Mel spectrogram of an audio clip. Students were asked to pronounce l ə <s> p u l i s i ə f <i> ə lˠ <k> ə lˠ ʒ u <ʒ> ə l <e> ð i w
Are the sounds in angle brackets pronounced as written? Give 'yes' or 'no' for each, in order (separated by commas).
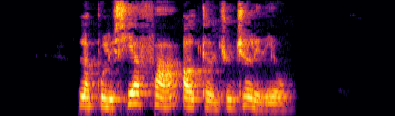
no, no, yes, no, no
